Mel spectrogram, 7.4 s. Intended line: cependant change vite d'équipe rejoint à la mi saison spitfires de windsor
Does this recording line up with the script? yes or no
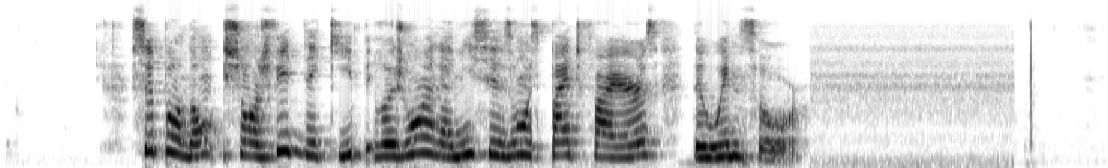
yes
